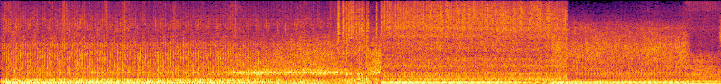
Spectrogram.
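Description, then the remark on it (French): A Spitfire propeller warplane engine drones loudly and steadily throughout at an air show under a threat of thunderstorms, a deep throbbing roar that shifts pitch abruptly a couple of times, with no voices over it. “Quand on aime voler, c'est le, le rêve ultime, c'est un Spitfire.”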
